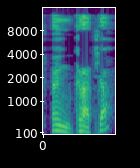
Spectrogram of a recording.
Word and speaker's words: egkrateia: Le mot egkrateia, voir le dictionnaire grec de Strong numéro 1466, prononcé enkratia, est dérivé de engrates, voir le dictionnaire grec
